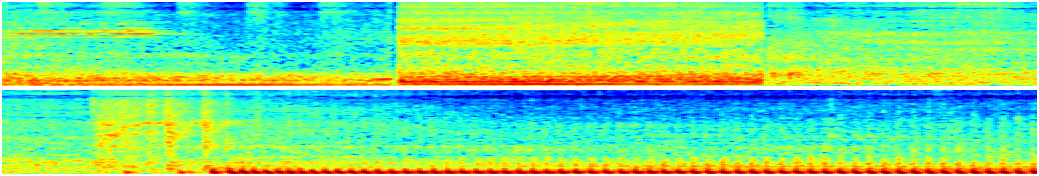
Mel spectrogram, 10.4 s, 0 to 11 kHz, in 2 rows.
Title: UM sport rough idle, long self & oil leak issue solved. Now starts in just 1 second short self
